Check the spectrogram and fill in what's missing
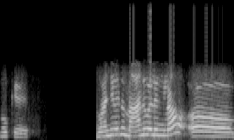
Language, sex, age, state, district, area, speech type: Tamil, female, 30-45, Tamil Nadu, Cuddalore, urban, conversation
